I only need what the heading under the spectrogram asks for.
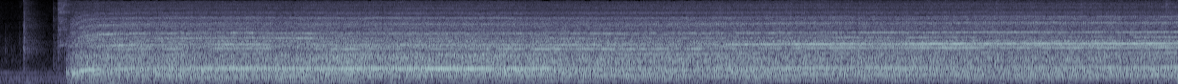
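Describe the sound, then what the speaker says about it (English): A blender purees chickpeas for hummus, starting abruptly after a brief quiet moment and then running as a loud, steady, continuous motor whir for the rest of the stretch, with no voices over it. "We're gonna puree this until it's smooth."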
